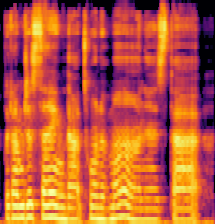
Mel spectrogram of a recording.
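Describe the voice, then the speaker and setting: A woman hosting a spiritual wellness talk, speaking in a calm, soothing voice with a rambling manner and frequent laughs. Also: mid-range voice, unhurried. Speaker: wellness channel host. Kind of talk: casual spiritual talk to viewers.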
